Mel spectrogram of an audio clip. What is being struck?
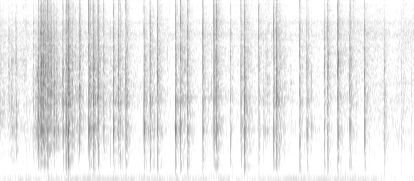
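Small hard plastic box filled with plastic rhinestones.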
